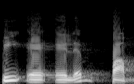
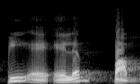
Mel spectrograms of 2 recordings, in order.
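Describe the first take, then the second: No difference in how they are said.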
